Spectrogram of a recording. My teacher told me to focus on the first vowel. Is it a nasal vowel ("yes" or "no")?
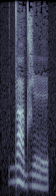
no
